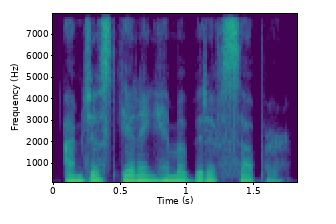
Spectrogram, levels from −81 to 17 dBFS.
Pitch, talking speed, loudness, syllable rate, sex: 190 Hz, 260 wpm, -19 LUFS, 6.3 syllables/s, female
